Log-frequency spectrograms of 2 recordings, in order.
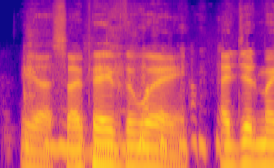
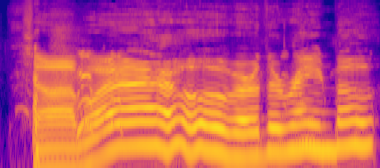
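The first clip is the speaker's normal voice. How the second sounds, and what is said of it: Sung imitation of another person's voice. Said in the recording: “my Judy Garland impression ... Indistinguishable.”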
